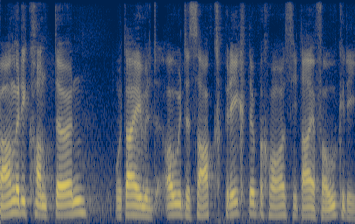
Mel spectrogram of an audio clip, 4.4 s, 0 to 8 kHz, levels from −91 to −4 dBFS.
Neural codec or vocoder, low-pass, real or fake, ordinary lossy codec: codec, 16 kHz, 1 kbps, X-Codec, WavLM features, trained on Multilingual LibriSpeech; none; fake; none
